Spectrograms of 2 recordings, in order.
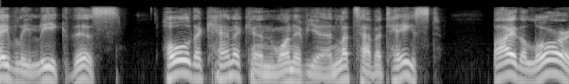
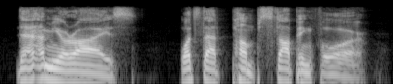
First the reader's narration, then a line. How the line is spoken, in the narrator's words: roared Radney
